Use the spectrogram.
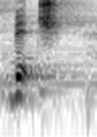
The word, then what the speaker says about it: bitch: But we also have the short version of it, which is bitch.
